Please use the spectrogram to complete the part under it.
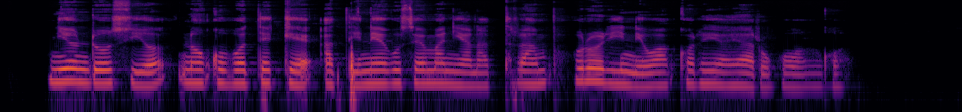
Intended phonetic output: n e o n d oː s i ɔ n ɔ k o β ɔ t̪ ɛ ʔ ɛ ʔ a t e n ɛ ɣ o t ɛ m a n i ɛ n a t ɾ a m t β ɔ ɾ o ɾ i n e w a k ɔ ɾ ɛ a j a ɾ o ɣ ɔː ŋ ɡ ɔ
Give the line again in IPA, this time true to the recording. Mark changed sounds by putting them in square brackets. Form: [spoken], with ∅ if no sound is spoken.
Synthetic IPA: n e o n d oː s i ɔ n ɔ k o β ɔ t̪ ɛ [k] ɛ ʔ a t e n ɛ ɣ o [s] ɛ m a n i [a] n a t ɾ a m [p] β [o] ɾ o ɾ i n e w a k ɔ ɾ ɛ a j a ɾ o ɣ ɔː ŋ ɡ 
